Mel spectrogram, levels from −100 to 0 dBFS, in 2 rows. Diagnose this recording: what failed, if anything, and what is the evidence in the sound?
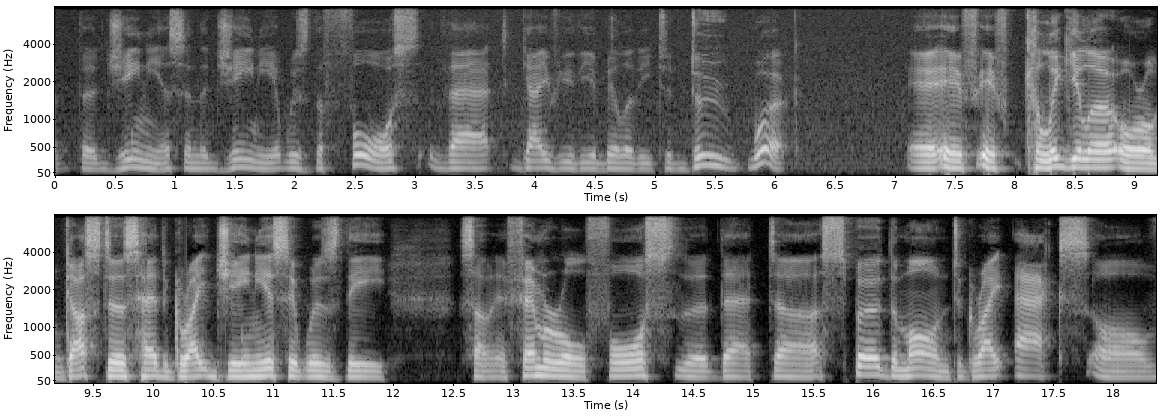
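Automatic gain falling, in the call processing stage: judging the input too loud or its background noise too strong, the gain control eased its gain down by about 20 dB between 5.34 s and 15.03 s. Room noise sinks with the speech, unlike the talker's move near 7 s. The waveform envelope tapers, and the spectrogram dims evenly across all bands.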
